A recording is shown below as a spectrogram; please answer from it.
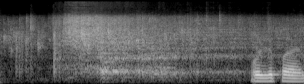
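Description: Chana dal, urad dal and curry leaves hit hot tempering oil, setting off a loud, steady crackling sizzle, followed near the end by a couple of short tonal clanks of a utensil.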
